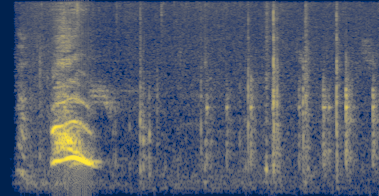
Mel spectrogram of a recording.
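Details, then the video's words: An Indian peafowl at Basondo wildlife refuge, heard in duets, gives a single loud, nasal, wailing call lasting about half a second, followed by light scattered tapping and clicking. "Duetos con el Pavo Real"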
